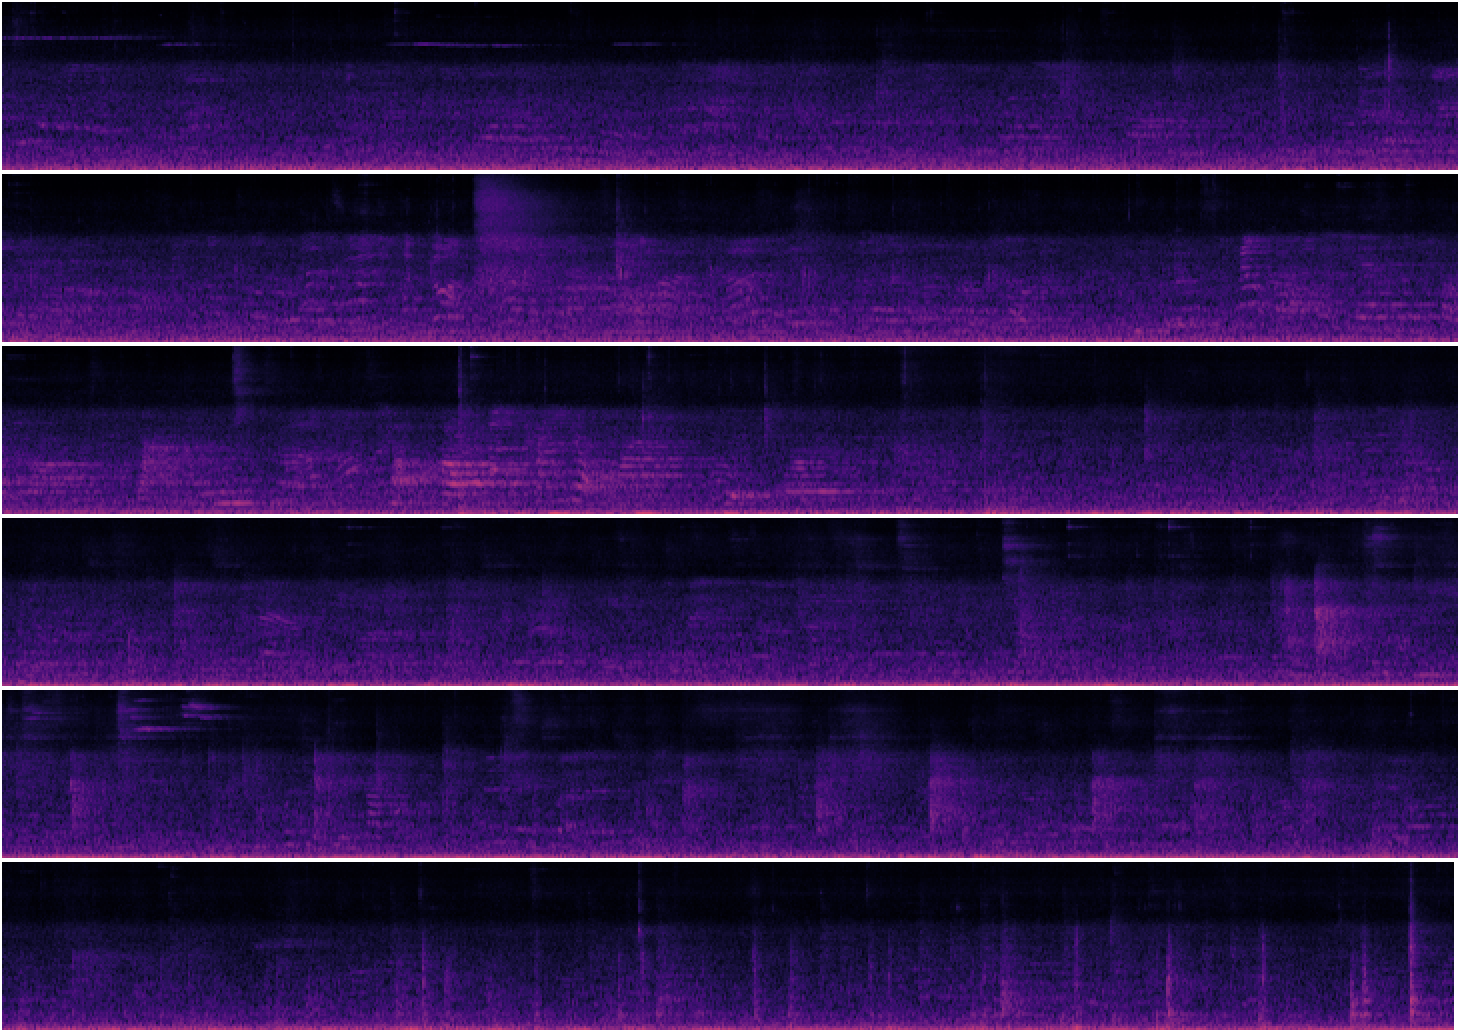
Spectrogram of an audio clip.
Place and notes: Taoyuan Station, Taoyuan City - Walk to the train station lobby
Walk to the train station lobby, Traffic sound, footsteps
